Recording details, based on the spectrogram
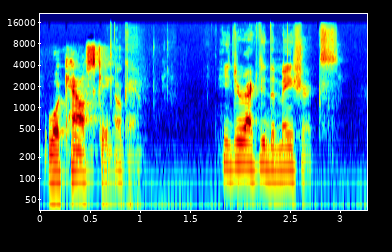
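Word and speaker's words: Wachowski: holes asher what housekee what jokowski is it how do you say it oh it's um wakkowski okay he directed the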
